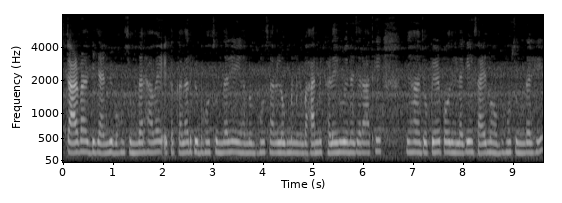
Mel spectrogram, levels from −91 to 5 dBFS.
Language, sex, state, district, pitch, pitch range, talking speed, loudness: Hindi, female, Chhattisgarh, Raigarh, 205 Hz, 200-210 Hz, 230 wpm, -33 LUFS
